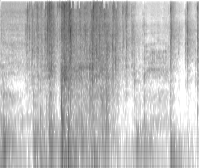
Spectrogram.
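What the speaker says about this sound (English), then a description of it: "Peel off in one go though." Plastic film is peeled from a beef and pancetta ready meal tray, heard close up as a short crinkly tearing and crackling with a few sharp snaps.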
